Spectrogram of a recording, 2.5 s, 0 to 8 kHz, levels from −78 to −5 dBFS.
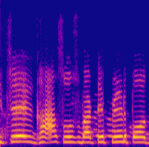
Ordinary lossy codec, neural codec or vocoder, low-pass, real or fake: Opus, 24 kbps; none; 7.2 kHz; real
